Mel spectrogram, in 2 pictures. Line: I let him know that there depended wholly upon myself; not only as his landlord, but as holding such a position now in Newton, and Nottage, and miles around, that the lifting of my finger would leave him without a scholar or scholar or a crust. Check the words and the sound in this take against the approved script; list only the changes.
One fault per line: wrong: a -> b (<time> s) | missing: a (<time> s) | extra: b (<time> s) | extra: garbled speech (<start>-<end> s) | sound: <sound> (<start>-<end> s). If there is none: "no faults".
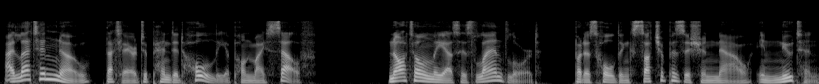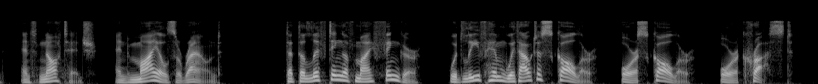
no faults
